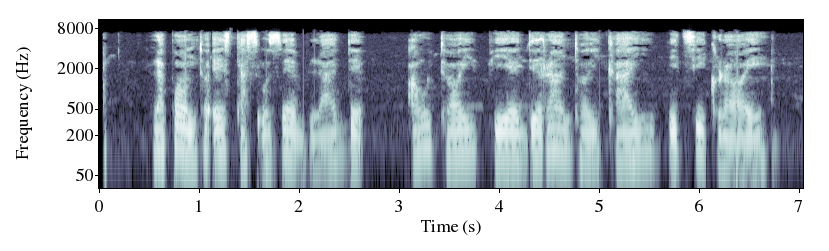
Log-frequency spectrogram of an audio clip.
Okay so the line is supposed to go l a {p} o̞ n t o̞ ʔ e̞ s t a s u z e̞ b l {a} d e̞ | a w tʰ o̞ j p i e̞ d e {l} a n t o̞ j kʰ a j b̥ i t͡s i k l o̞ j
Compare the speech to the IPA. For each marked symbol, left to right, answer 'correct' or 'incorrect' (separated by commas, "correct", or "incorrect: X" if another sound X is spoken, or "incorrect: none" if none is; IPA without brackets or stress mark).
correct, correct, incorrect: ɾ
